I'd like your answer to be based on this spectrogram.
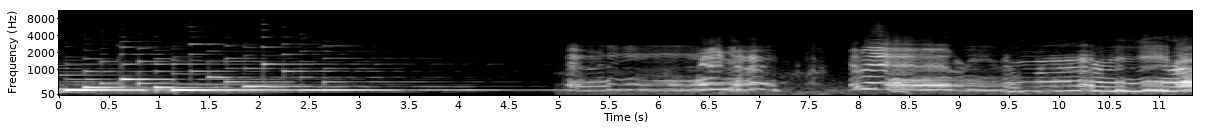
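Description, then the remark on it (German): A few seconds of soft tonal music give way to a wild bear roaring and growling, loud and rough, in two long drawn-out bursts separated by a brief pause. “Er ist wieder da, der wilde Bär.”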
